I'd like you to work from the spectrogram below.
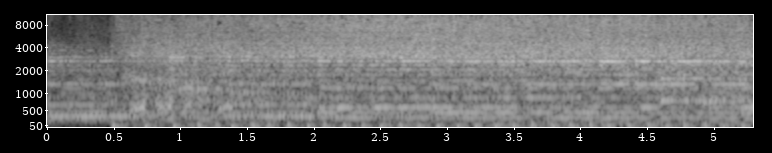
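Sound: audience applause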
